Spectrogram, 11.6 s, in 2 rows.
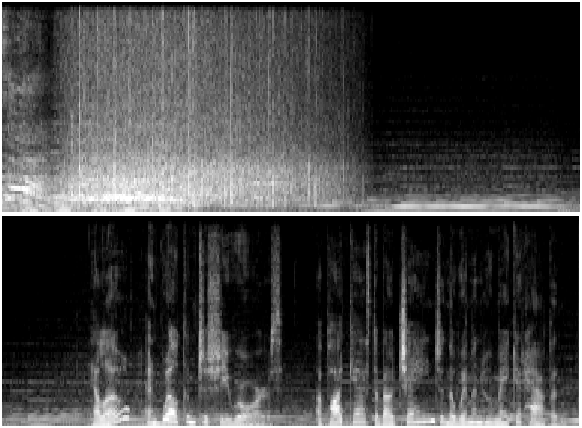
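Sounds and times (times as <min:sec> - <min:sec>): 
audience roaring and cheering: 0:00.0 - 0:03.7
speech: 0:06.7 - 0:11.5.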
